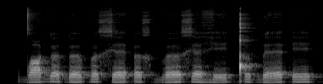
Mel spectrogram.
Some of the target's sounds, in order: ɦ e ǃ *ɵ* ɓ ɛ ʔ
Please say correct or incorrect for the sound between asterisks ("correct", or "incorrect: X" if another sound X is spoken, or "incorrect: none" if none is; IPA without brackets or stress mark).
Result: correct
